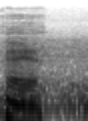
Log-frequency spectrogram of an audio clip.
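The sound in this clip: Airplane passing over an outdoor back patio near an airport: a broad, steady roar that stays loud throughout, with a voice heard at the start.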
